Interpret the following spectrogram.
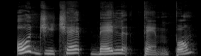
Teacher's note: However, if I say oggi c'è bel tempo, today it's nice weather, I'm using the truncated form of bello, since the whole last syllable is suppressed.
